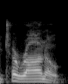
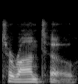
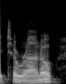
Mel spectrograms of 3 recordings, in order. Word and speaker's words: Toronto: Canada and I'll say Toronto not Toronto I'll say Toronto like I'm supposed to and I hope that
